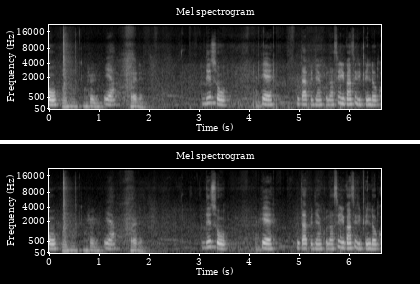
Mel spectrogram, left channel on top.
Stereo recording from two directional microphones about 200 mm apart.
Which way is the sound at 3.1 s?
55° right (ahead or behind).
